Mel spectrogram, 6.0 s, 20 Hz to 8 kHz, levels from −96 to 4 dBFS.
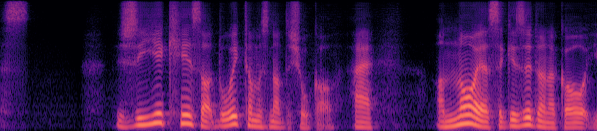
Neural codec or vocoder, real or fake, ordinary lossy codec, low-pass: codec, 16 kHz, 0.2 kbps, FocalCodec; fake; none; none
